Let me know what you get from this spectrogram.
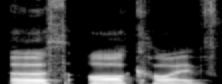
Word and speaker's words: EarthArXiv: And that is your co-founder of something called Earth Archive, which is spelled ARXIV, which is a non-profit preprint server for the earth sciences.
